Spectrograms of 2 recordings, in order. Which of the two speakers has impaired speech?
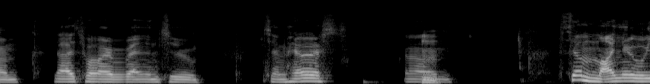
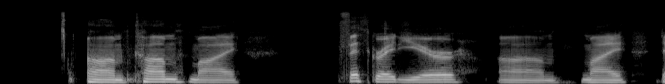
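The first: cerebral palsy; caused by birth trauma, spinal damage; mild; mild speech impediment.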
